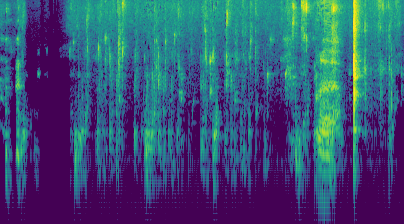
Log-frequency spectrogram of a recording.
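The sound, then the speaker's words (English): Someone drinks water, with soft sloshing and sipping noises in uneven bursts, a sharp clink of a glass toward the end, and faint voices murmuring in the background. “I don't want to, I'm going to drink some water first.”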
